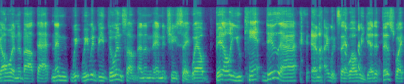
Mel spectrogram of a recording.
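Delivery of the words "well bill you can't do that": slow Texas drawl. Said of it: "her Texas accent will kick in".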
